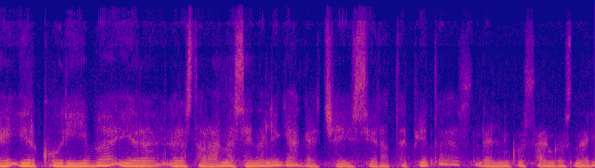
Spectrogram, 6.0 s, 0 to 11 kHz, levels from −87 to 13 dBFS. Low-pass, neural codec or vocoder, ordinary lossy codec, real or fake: 9.9 kHz; none; Opus, 16 kbps; real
